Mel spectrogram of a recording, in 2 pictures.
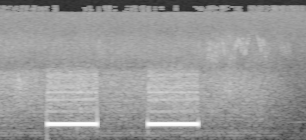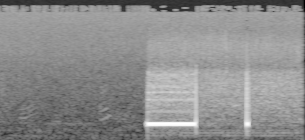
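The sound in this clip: Telephone ringback tone on a long-distance call, heard as a double ring: two half-second steady tone bursts, a pause, then another burst followed by a brief clipped one over a faint line hiss.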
